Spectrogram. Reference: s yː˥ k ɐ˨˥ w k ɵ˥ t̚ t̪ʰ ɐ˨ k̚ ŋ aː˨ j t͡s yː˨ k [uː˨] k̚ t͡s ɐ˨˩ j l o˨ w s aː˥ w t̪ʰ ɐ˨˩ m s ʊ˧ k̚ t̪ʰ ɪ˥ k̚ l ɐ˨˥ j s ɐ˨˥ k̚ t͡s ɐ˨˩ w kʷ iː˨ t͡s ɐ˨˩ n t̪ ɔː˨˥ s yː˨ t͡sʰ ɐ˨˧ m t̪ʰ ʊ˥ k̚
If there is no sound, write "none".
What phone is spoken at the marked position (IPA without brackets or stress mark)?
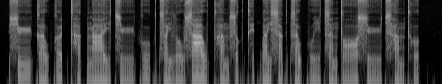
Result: uː˥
